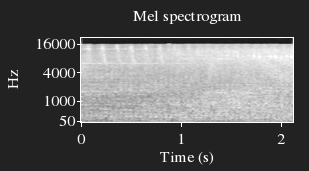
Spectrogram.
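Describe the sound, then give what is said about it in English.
Steady, loud roar of a Black Hawk helicopter lifting off, a dense, continuous rotor and engine wash with no breaks across the whole clip. “As the chopper lifted into the air”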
